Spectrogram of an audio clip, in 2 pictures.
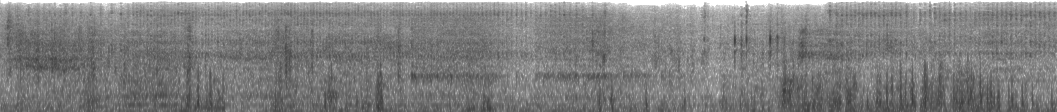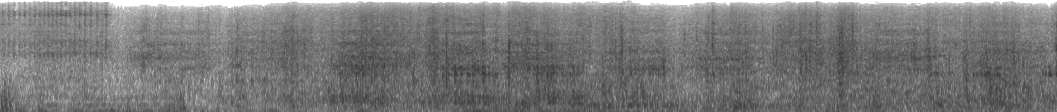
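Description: Bike-mounted action camera on a cyclocross bike riding fast over rough grass and a muddy rut: a steady rumble of knobby tyres with many small knocks and rattles from the bike jolting, and wind buffeting the microphone.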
